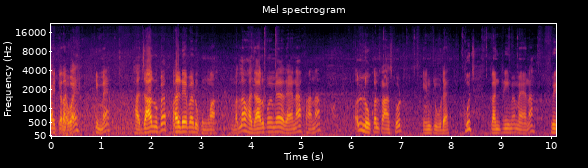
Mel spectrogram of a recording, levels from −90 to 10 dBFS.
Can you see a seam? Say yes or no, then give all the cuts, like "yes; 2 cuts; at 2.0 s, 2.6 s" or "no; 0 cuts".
yes; 1 cut; at 8.1 s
